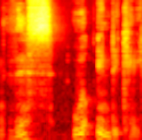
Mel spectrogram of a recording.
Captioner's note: none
